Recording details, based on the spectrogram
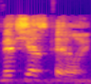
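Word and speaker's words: Mxyzptlk: all first of all first of all it's pronounced mix yes pillock get it right okay thank you beautiful no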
